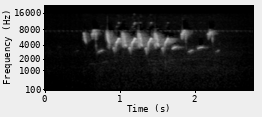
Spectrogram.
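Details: Isolated first-year American goldfinch that learned song from a tutor recording, producing a quick run of bright, high, slurred twittering notes that fall off into spaced chips at the end.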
